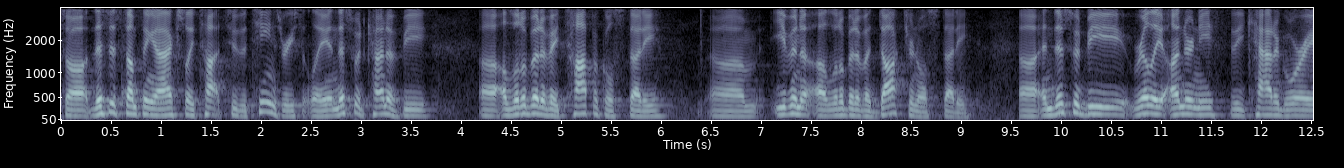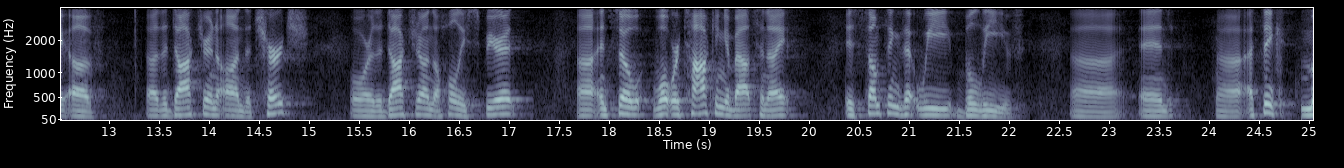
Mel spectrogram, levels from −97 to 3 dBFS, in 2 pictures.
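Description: Audio band-limited to nothing above 4 kHz, as a G.711 call path leaves it, carrying comfort noise in place of the background at 3.76–7.12 s, 9.18–9.58 s, 12.98–17.68 s and 19.98–24.06 s. The likely cause is discontinuous transmission. Unlike a gap or dropout, the pauses fill with steady, featureless hiss rather than silence. At 9.2 s it sits within about 1 dB of the real background, which is about 36 dB below the loud parts. At 7.1 s, sound is dropped by the voice detector, likely because it mistook the sound for background. About 20 ms is lost and replaced with that same flat noise, which sets it apart from a codec glitch or a clipped onset.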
